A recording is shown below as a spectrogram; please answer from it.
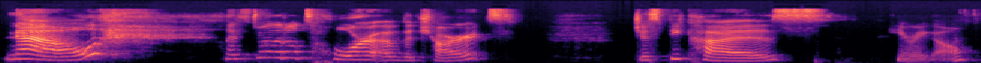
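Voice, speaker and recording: A woman's voice: on the high side, sing-song, slow pace, bright, forceful tone. A woman teaching a casual class, chatty and loose, full of "like" and "um" and frequent little laughs. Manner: chatty, peppered with "like" and "um", laughs often. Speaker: astrology teacher.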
